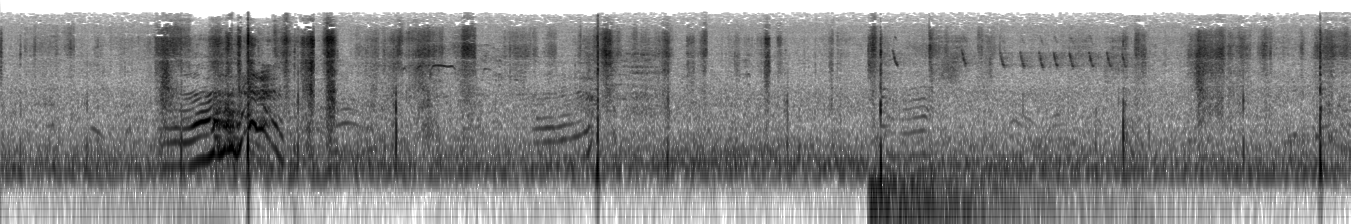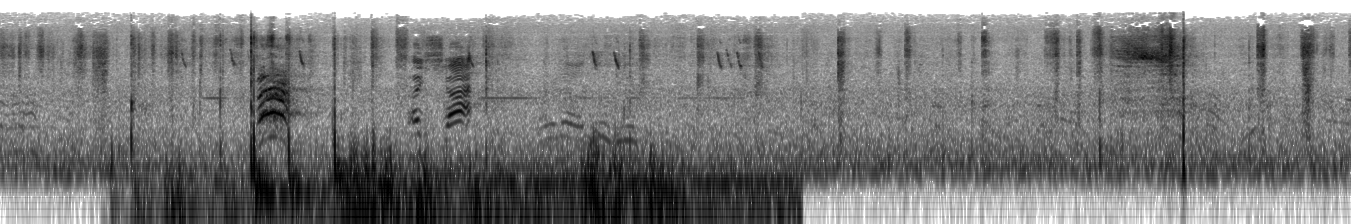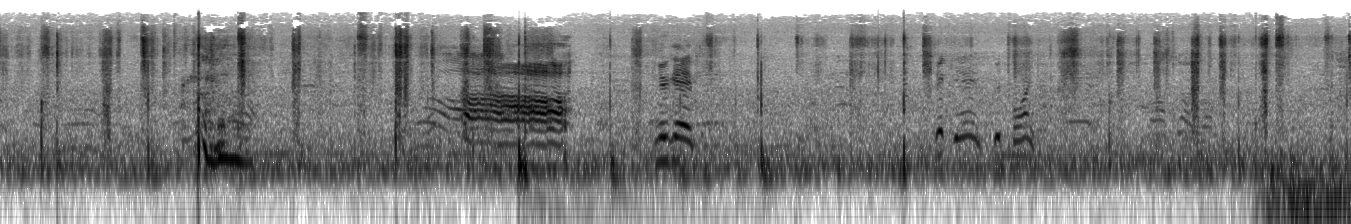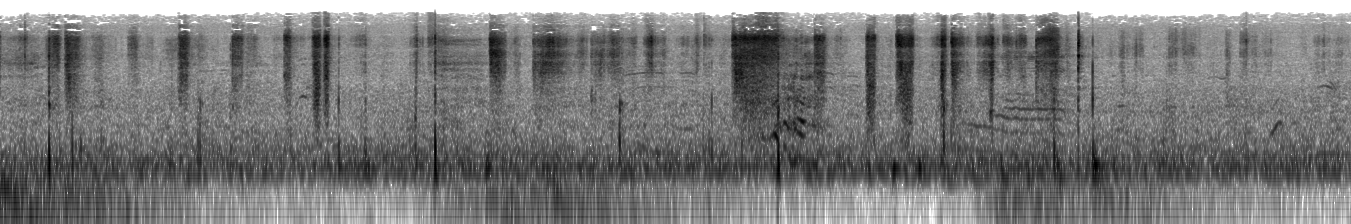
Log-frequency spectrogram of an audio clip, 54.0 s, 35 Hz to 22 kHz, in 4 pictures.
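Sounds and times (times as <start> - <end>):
wind rumble on microphone: 8.7 - 11.7, 14.6 - 21.6, 39.4 - 43.6, 45.0 - 47.9, 50.5 - 52.6.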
